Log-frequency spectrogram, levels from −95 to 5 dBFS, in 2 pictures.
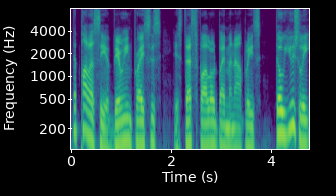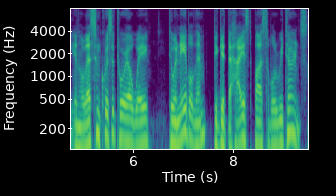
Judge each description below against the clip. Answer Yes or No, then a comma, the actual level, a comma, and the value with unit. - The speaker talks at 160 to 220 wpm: Yes, average, 165 wpm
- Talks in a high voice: No, low, 130 Hz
